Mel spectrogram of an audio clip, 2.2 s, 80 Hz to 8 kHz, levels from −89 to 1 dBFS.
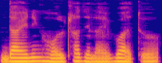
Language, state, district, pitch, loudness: Idu Mishmi, Arunachal Pradesh, Lower Dibang Valley, 160 Hz, -14 LUFS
